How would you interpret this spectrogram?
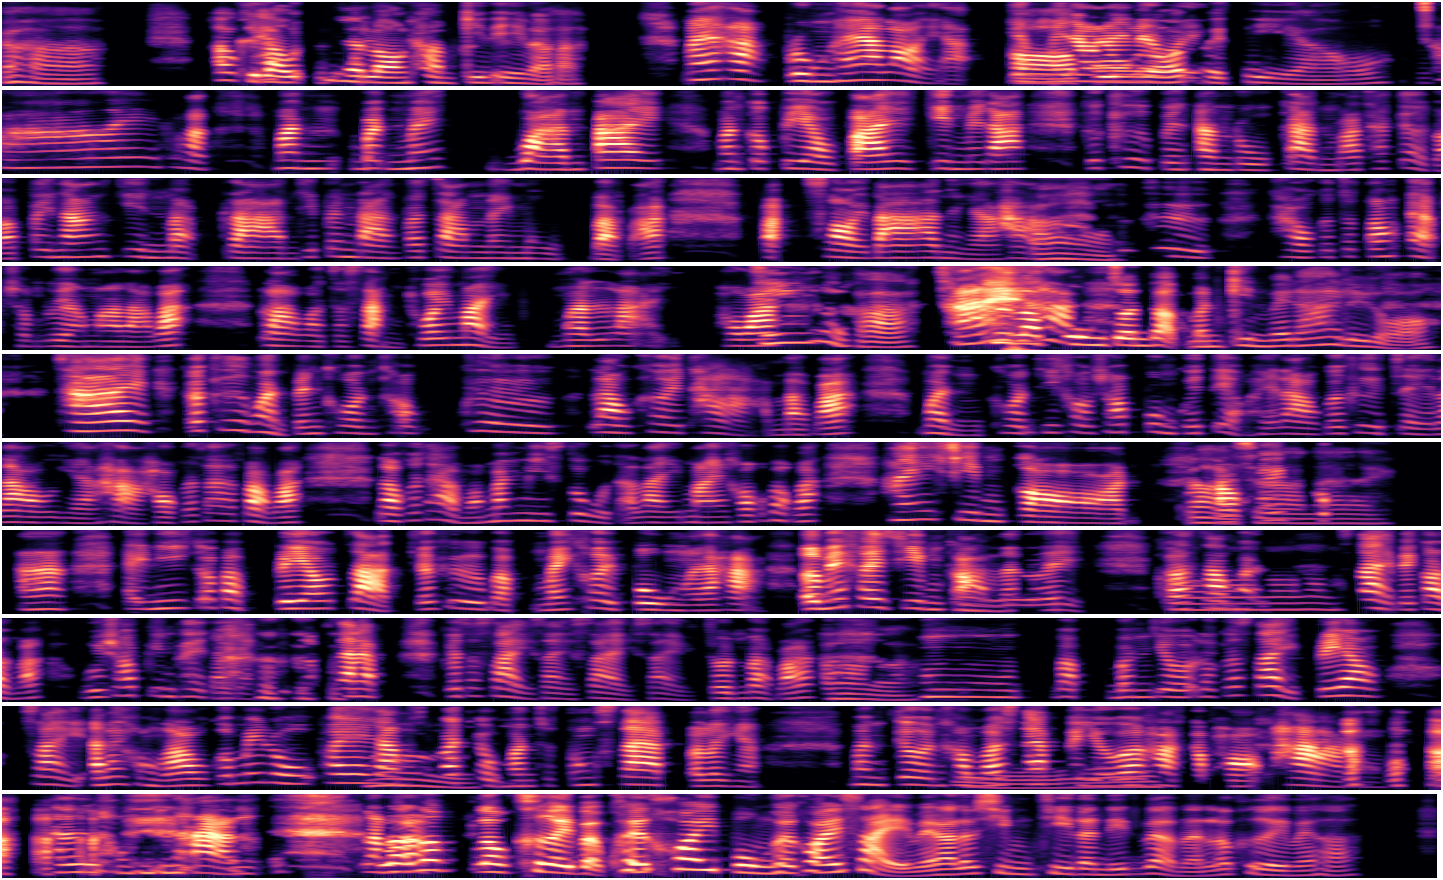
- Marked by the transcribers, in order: other noise; tapping; chuckle; laugh; laughing while speaking: "อารมณ์นั้น"
- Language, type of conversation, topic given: Thai, podcast, เมนูอะไรที่คุณทำแล้วรู้สึกได้รับการปลอบใจมากที่สุด?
